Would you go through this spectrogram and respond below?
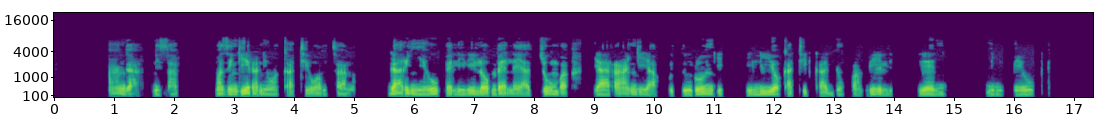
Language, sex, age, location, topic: Swahili, male, 18-24, Mombasa, government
